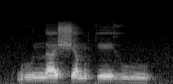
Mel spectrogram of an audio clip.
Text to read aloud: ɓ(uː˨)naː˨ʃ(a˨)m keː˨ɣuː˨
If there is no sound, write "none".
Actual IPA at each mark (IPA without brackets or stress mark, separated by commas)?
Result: uː˨, a˨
